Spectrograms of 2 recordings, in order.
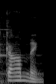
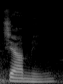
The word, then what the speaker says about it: Gaming: So in fact you should be pronouncing as gaming actually rather rather than jaming right because that that's a Mandarin pronunciation. This one's Cantonese, so gaming is the proper one.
